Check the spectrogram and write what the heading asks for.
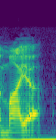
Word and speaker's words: Mire: The Mire. – Maya? – Oh, yeah, Maya. It's spelled M-I-R-E on TARDIS Wikia.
